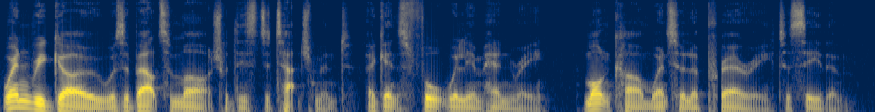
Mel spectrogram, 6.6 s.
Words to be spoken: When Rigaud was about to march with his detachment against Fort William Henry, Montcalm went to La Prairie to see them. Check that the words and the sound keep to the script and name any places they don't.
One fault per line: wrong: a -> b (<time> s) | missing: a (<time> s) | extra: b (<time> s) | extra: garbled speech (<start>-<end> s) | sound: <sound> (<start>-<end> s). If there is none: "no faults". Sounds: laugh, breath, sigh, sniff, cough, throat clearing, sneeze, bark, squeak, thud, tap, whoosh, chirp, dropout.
sound: dropout (5.4-5.4 s)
